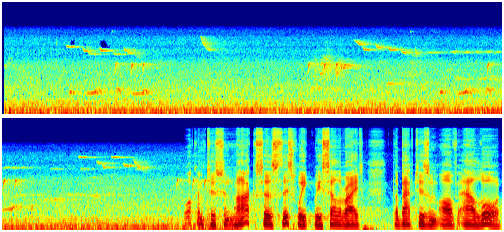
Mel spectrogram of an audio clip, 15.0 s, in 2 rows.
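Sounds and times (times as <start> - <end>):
low steady rumble: 0.0 - 15.0
birds chirping and whistling: 1.0 - 2.3, 4.6 - 10.9.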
